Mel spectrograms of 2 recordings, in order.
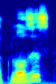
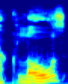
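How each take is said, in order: First: "clothes" split into two syllables, clo-thes; "clothes" with the th and e sounded out; wrong pronunciation. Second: "clothes" said as one syllable, ending in a z sound; one smooth syllable: "clothes" like klohz; correct pronunciation. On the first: Teacher shows the mistaken way to say "clothes", two syllables. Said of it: "ما نقولش clothes". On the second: Teacher models the right way to say "clothes", one syllable. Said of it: "النطق الصح بتاعها clothes". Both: Shown as a demonstration.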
